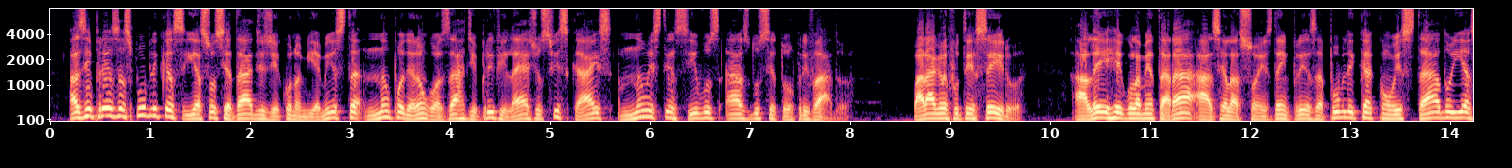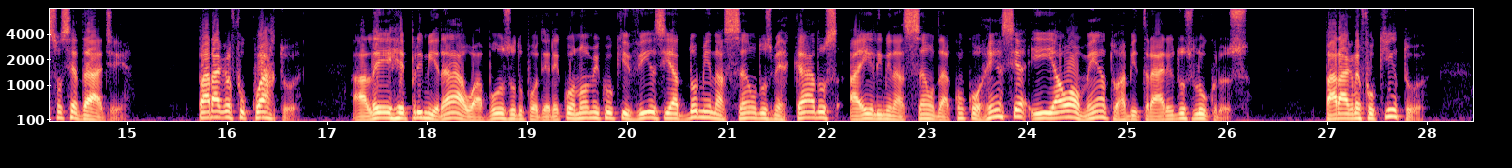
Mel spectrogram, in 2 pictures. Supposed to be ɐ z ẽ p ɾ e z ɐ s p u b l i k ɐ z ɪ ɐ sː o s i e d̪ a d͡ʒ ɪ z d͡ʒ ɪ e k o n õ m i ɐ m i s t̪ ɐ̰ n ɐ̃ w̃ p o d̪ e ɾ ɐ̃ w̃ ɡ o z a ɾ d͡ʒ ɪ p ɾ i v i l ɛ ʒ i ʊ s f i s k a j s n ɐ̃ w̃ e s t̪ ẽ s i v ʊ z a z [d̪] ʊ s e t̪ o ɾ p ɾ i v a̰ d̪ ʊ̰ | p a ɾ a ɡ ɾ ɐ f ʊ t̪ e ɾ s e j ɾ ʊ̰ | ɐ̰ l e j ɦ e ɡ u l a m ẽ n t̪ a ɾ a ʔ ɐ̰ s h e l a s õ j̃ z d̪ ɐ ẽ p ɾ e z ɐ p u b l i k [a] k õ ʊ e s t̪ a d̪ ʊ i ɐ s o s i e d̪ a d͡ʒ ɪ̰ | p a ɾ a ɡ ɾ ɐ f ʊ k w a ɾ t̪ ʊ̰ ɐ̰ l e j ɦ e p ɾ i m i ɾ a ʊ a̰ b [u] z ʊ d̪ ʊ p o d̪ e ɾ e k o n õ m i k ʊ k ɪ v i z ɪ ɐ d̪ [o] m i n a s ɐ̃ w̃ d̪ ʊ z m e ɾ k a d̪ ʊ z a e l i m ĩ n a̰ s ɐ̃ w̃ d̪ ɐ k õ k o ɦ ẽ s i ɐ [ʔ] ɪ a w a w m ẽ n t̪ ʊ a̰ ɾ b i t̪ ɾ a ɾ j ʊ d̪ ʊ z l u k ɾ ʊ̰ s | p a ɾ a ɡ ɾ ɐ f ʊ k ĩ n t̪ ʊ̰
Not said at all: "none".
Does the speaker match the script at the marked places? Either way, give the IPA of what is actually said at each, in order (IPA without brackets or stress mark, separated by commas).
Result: d̪, ɐ, u, o, ʔ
